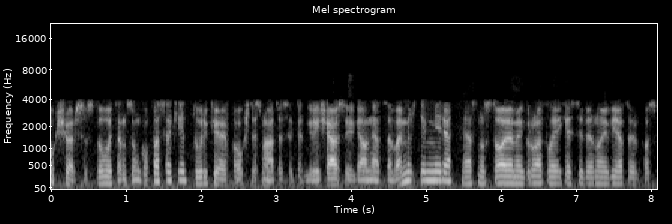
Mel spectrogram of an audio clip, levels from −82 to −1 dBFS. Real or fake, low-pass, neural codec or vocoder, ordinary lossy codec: real; 7.2 kHz; none; MP3, 32 kbps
